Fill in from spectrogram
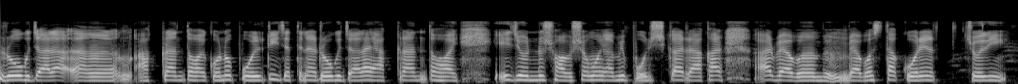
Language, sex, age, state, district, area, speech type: Bengali, female, 18-30, West Bengal, North 24 Parganas, rural, spontaneous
